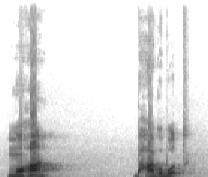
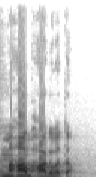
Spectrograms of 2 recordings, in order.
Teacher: the first one A is a short A, so it's O. But the second one is A, so that is A.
